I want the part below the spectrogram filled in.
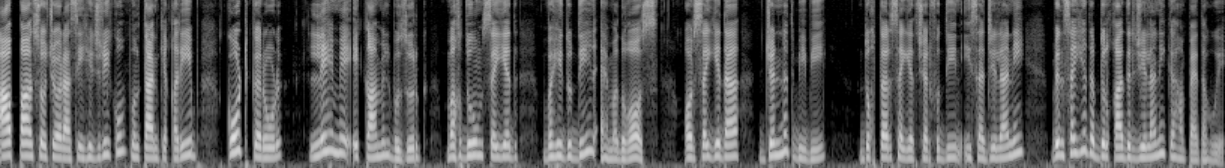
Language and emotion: Urdu, neutral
